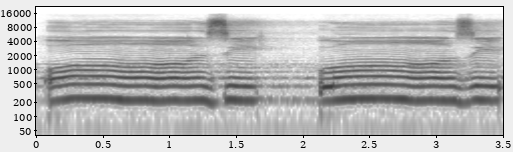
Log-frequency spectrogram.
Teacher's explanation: Jadi nun sukun bertemu dengan huruf zai, cara bacanya yaitu disamarkan bunyi nunnya siap-siap masuk ke huruf zai. Jadi suaranya itu ditahan sampai masuk ke ingus atau hidung. Unzi, unzi, jangan dibaca juga tidak boleh dibaca jelas, ya. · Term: ikhfa awsat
